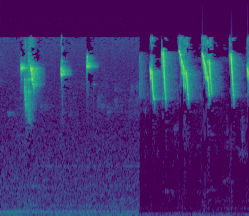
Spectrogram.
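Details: Female canary in heat calling to a male to mate: short, sharp, high chirps, a few scattered, then a quicker run of six downward-sweeping notes at roughly three per second over a soft low hum.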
